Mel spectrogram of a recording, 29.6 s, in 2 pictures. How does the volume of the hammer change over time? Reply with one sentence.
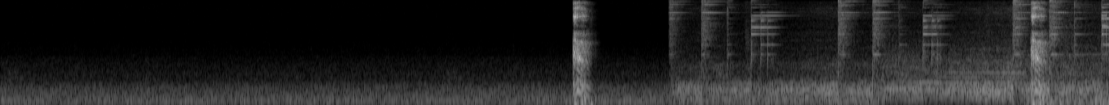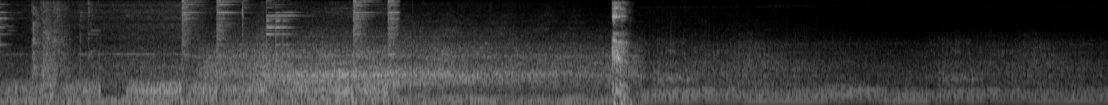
The volume of the hammer goes up.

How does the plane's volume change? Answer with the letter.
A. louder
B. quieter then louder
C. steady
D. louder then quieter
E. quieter
D.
